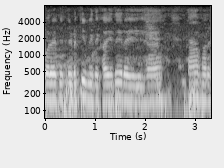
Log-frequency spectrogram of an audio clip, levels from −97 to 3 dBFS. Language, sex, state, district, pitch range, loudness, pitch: Hindi, male, Haryana, Rohtak, 145-155 Hz, -16 LUFS, 150 Hz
